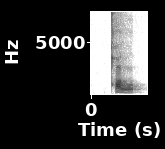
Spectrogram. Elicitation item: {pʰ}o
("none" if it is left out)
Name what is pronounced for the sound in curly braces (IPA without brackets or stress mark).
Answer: qʰ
